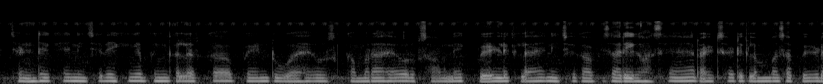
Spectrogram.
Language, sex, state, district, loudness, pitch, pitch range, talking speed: Hindi, male, Bihar, Saharsa, -35 LUFS, 150 Hz, 145-155 Hz, 195 wpm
